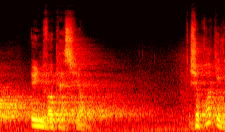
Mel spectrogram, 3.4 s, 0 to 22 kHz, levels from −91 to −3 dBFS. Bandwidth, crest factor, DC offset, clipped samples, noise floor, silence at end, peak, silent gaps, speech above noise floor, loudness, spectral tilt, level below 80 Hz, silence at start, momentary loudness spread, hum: 16 kHz; 16 dB; under 0.1%; under 0.1%; -50 dBFS; 0 s; -12 dBFS; none; 23 dB; -28 LUFS; -4.5 dB/octave; -54 dBFS; 0 s; 20 LU; none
